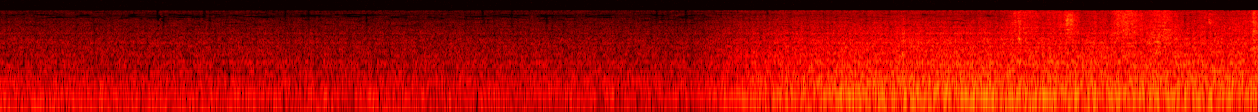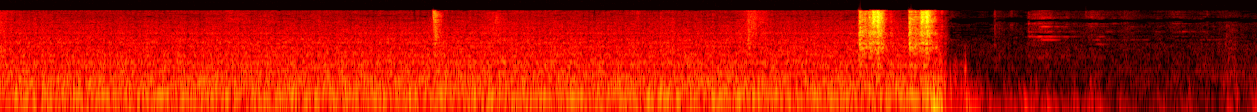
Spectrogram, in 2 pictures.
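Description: Car driving on a snowy road, heard from inside the cabin: steady engine and road noise that grows louder about four seconds in. A few light clicks, then two loud knocks just before the sound cuts off.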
